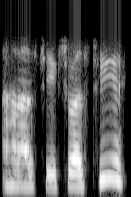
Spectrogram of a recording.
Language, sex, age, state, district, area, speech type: Kashmiri, female, 30-45, Jammu and Kashmir, Shopian, urban, conversation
